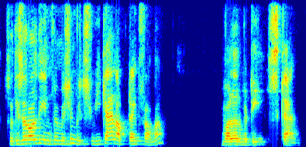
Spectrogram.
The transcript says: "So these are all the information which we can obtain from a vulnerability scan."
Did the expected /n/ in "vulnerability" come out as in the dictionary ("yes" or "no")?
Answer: no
